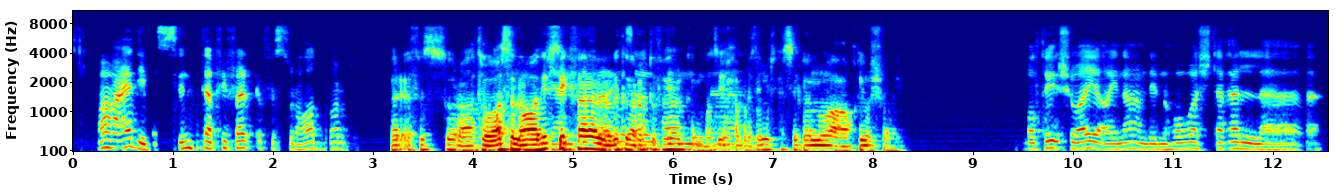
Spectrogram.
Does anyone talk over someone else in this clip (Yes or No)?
Yes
